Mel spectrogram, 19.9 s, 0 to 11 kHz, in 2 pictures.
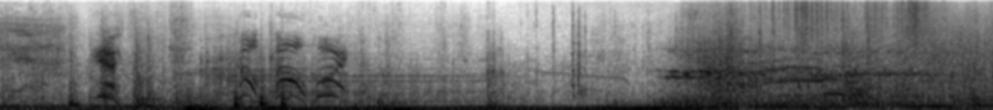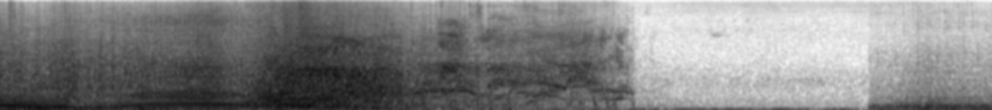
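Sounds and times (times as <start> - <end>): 
truck engine rumbling while driving: 0.0 - 16.2
speech: 1.0 - 1.4
shouting: 7.3 - 9.0, 13.0 - 16.3.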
